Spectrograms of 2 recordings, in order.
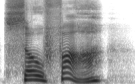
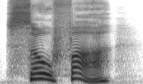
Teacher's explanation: I've heard people say, so fa, with 2 strong syllables, and it just sounds off. And then, Londoners breeze through and say, so fa, as if that second syllable barely exists. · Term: schwa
